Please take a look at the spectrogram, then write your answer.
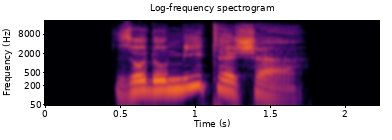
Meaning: inflection of sodomitisch: 1. strong/mixed nominative masculine singular 2. strong genitive/dative feminine singular 3. strong genitive plural
- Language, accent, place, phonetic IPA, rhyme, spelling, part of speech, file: German, Germany, Berlin, [zodoˈmiːtɪʃɐ], -iːtɪʃɐ, sodomitischer, adjective, De-sodomitischer.ogg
